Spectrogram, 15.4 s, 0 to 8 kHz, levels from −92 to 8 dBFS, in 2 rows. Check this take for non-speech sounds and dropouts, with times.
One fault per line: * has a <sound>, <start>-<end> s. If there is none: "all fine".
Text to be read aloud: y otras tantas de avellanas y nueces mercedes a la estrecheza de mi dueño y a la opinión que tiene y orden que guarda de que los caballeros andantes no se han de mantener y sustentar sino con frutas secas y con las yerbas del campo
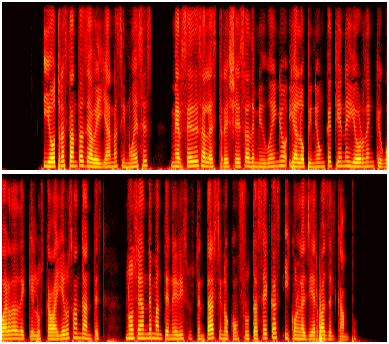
all fine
